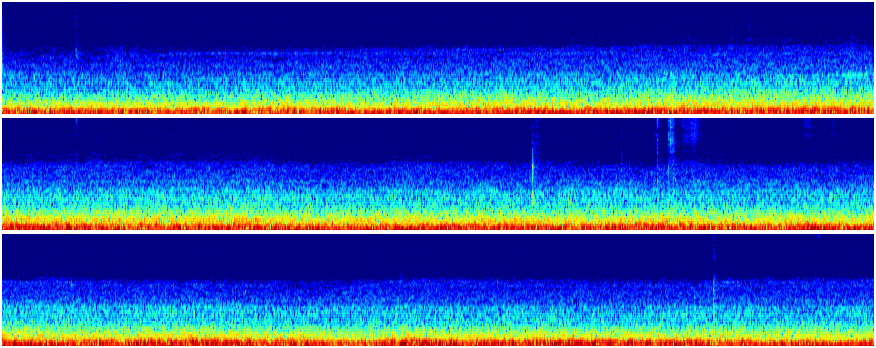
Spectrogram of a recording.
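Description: Steady low rumble of a moving car's tyres and engine, heard inside the cabin while driving.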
